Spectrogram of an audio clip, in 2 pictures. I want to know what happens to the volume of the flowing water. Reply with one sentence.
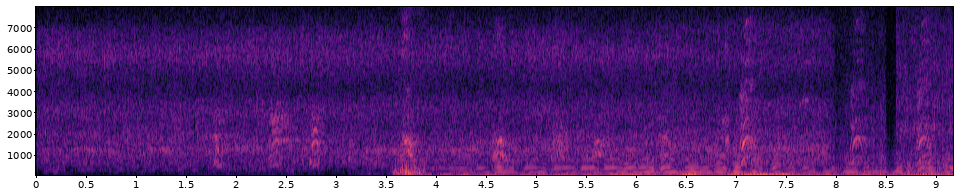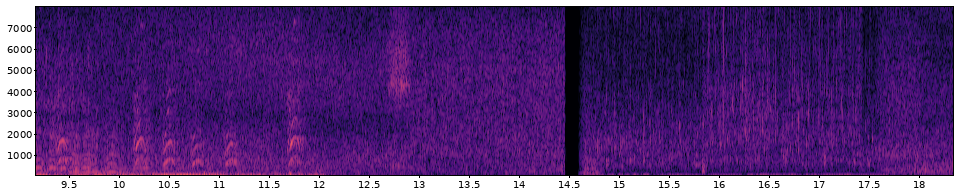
The volume of the flowing water stays about the same.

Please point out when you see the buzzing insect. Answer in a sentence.
The buzzing insect can be heard from 3.5 to 12.0 s.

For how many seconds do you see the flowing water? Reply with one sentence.
The flowing water can be heard for 18 seconds in total.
